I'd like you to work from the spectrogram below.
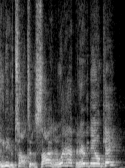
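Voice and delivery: high, put-on lady guard voice. CO lady asks the inmate what he needs, high. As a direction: play the CO asking from the desk, pitched high.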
